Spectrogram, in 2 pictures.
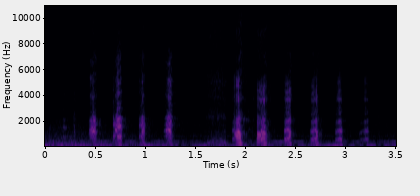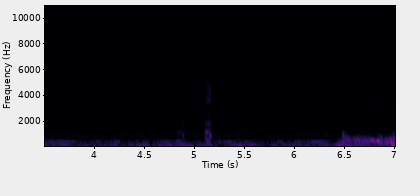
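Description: Cartoon sound effects: a quick run of about ten short squeaky honks, roughly four a second, and two more a little later, over a steady low electric hum. The hum cuts off near the end, when a louder noisy sound comes in.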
